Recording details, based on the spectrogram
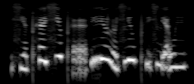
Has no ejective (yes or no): yes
